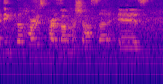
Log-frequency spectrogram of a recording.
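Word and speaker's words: cachaça: it so for all of you out there kashasa say it with me great um and this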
